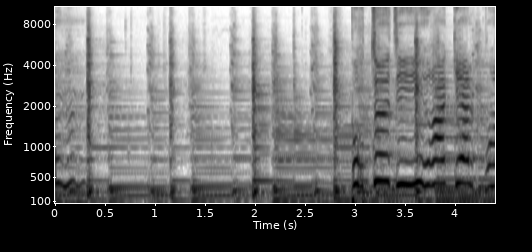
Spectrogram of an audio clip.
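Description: Live acoustic band music: an acoustic guitar strummed in a steady rhythm over a double bass, in a short instrumental gap between sung lines. A woman's singing voice comes back in about three seconds in.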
